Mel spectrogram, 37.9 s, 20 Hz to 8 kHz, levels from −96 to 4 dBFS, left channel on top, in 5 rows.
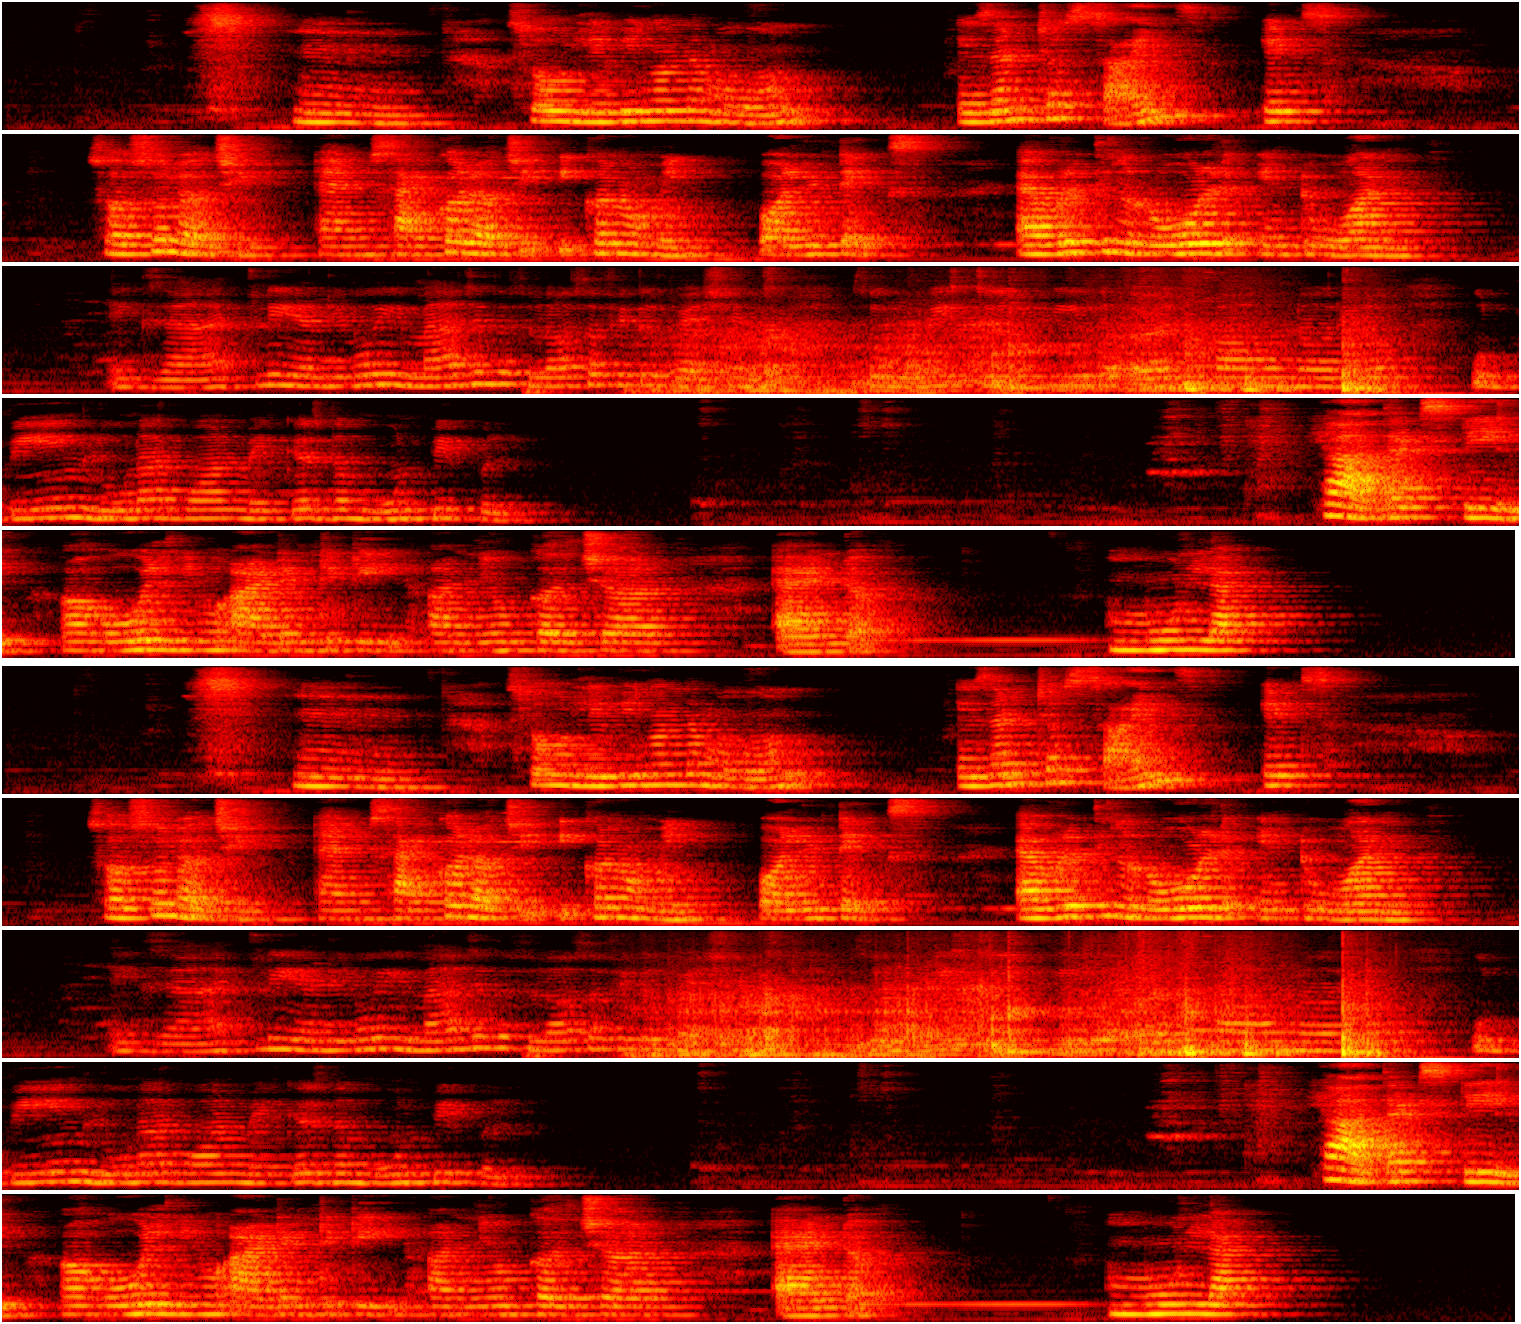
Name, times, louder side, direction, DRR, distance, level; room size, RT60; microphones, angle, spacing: voice 1, 0.9-4.0 4.8-5.9 6.3-6.6 8.0-11.1 11.4-12.2 12.5-14.6 28.5-28.7 29.0-30.3 30.6-36.5, equal, 30° right, -5 dB, 1.1 m, -32 dB
voice 2, 15.7-25.3, left 1 dB, 30° left, -1 dB, 0.4 m, -40 dB
sound 1, 18.3-22.3, right 4 dB, 90° right, 0.4 m, -35 dB
3.8 x 2.3 x 3.7 m, 0.74 s
head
